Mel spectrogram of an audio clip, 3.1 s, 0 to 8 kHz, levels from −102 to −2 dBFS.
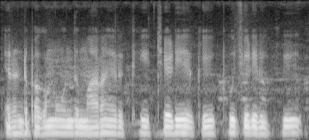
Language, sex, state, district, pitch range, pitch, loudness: Tamil, male, Tamil Nadu, Namakkal, 95-100 Hz, 100 Hz, -16 LUFS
